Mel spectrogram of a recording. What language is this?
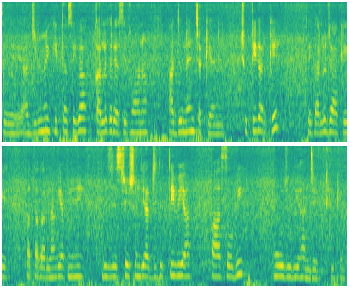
Punjabi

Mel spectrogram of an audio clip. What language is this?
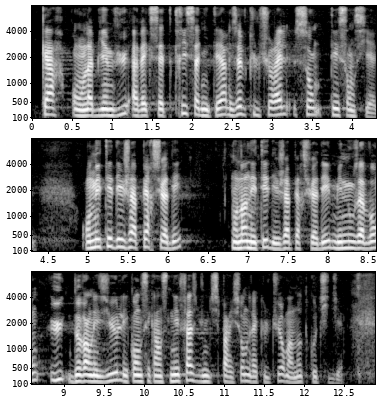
French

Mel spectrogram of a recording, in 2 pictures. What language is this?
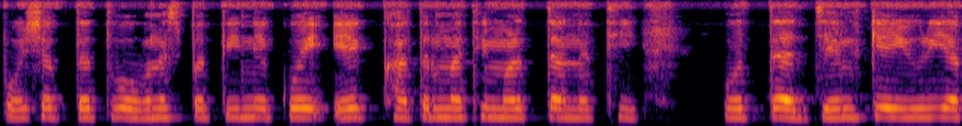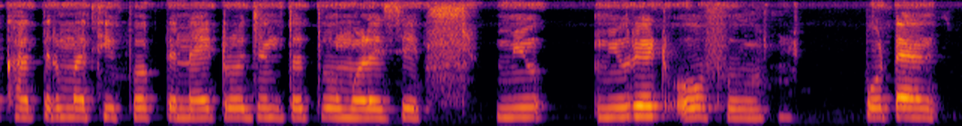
Gujarati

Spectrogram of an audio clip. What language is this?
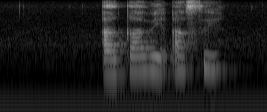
Northern Sotho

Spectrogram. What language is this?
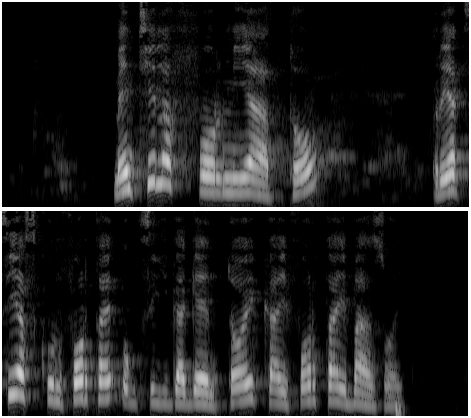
Esperanto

